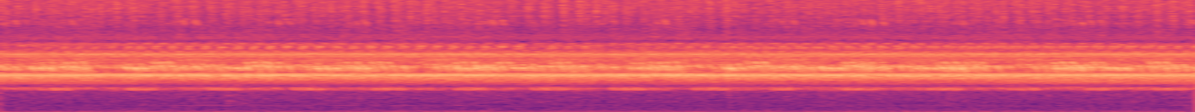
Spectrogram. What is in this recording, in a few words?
Night Amb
